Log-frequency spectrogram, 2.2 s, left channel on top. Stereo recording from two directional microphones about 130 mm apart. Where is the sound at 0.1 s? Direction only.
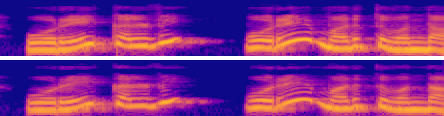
40° left (ahead or behind).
